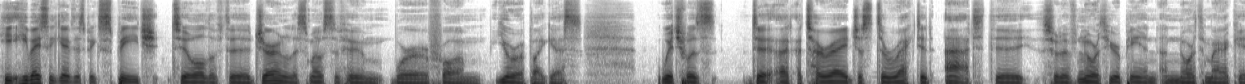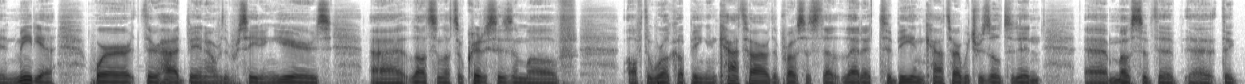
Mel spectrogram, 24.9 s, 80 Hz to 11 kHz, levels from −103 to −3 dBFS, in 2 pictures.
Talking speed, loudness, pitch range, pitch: 190 wpm, -24 LUFS, 80-95 Hz, 85 Hz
